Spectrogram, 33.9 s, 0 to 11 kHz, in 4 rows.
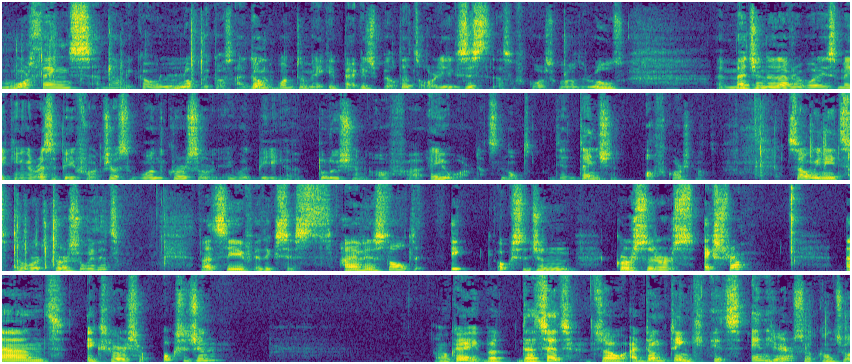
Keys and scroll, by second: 0.3 ctrl+c, 1.0 Up, 1.8 space, 15.8-17.6 typing, 33.8 ctrl+alt+m.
